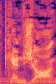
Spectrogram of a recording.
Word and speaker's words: Ken Jeong: have new underwear I'm okay I'm okay so Ken Jong right yes that's how you pronounce it yes now I honestly welcome to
